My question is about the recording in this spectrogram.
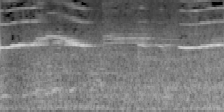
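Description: A high whistle-like tone in short melodic phrases of about a second each, gliding up and down, with a break near the middle.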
